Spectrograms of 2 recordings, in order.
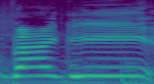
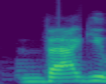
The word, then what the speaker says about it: Vaggie: comes right okay hi baggie it's Charlie your girlfriend vaggy size it's vaggie not baggie and yes we are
